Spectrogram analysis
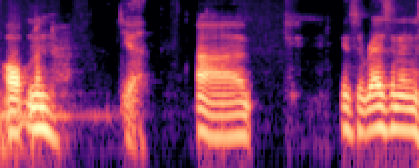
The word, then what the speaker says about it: Altman: Sam Altman strongly denies the allegations, labeling them extortion and utterly untrue, while countersuing for defamation.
